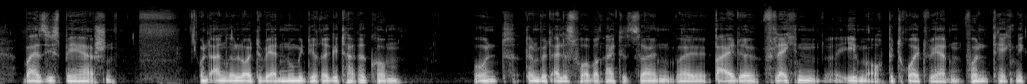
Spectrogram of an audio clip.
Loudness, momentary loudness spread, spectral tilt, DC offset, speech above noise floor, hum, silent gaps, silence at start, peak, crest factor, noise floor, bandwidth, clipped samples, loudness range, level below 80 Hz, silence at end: -15 LUFS; 7 LU; -7.5 dB/octave; under 0.1%; 43 dB; none; none; 0.25 s; -2 dBFS; 14 dB; -57 dBFS; 13 kHz; under 0.1%; 2 LU; -32 dBFS; 0 s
